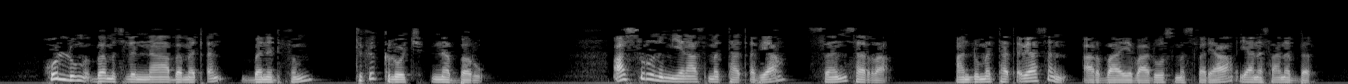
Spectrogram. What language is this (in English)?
Amharic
